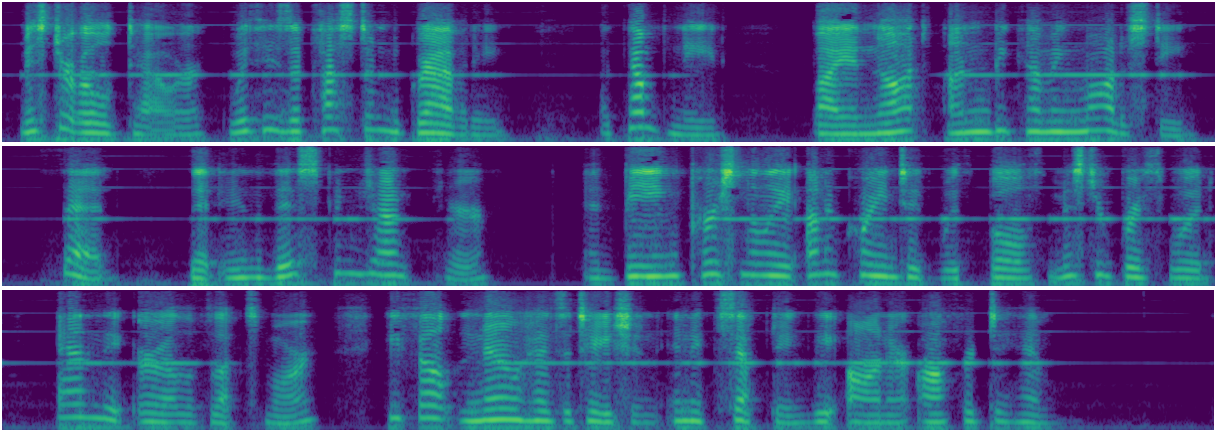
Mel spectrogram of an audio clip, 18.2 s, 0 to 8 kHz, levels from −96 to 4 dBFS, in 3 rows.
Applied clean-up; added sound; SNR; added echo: neural mask model RNNoise.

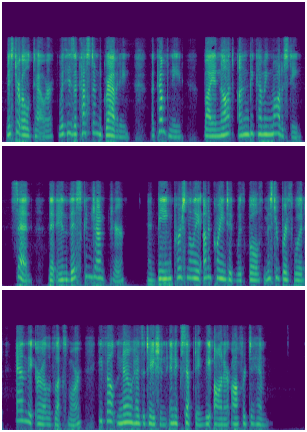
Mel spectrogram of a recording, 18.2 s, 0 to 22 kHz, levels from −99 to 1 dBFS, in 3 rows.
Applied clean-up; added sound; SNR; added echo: neural mask model Resemble Enhance denoiser.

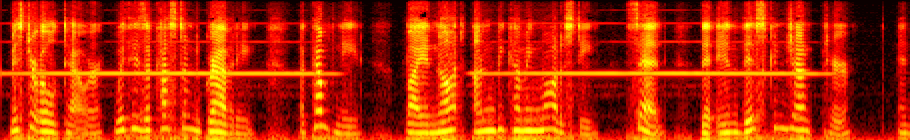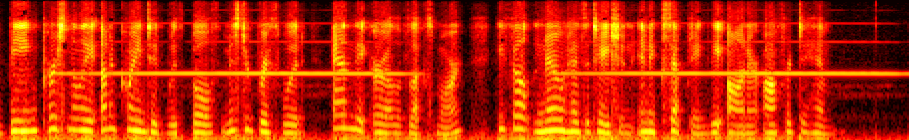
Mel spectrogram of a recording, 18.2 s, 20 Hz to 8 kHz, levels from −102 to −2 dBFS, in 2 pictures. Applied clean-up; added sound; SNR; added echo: none; Wind instrument, woodwind instrument; 11 dB; none.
